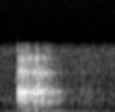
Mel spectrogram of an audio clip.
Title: Belch or Burp practice.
